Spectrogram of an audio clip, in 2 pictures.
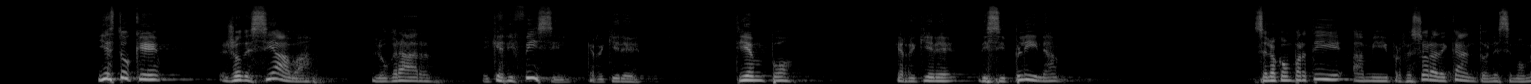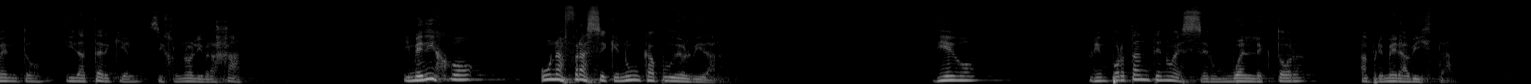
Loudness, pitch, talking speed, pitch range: -38 LUFS, 160 Hz, 100 wpm, 140-190 Hz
